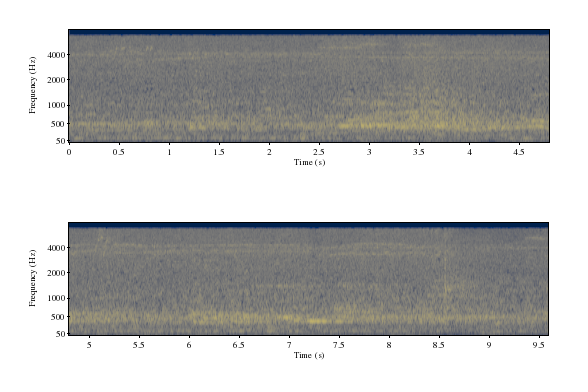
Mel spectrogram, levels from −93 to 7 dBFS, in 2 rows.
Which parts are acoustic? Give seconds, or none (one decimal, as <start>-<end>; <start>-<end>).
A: 0.0-8.6; 9.1-9.6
